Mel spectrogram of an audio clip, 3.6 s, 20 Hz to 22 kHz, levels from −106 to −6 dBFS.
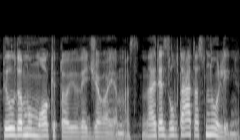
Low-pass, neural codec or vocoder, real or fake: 7.2 kHz; codec, 16 kHz, 16 kbps, FreqCodec, larger model; fake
